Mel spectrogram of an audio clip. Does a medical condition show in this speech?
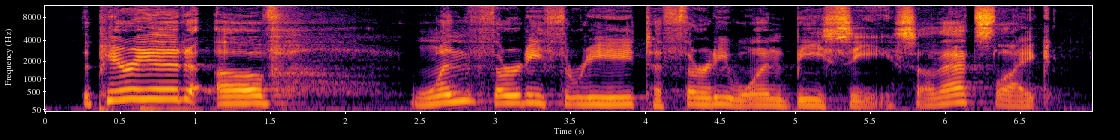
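No.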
